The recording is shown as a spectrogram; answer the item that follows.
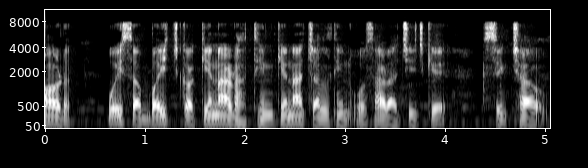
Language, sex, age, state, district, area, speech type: Maithili, male, 45-60, Bihar, Sitamarhi, urban, spontaneous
